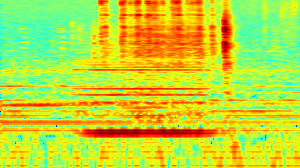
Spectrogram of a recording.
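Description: A sewing machine runs for about a second, stitching a wedding dress near the corset boning during an alteration, with a steady mid-level whir that stops, followed by a brief click.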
